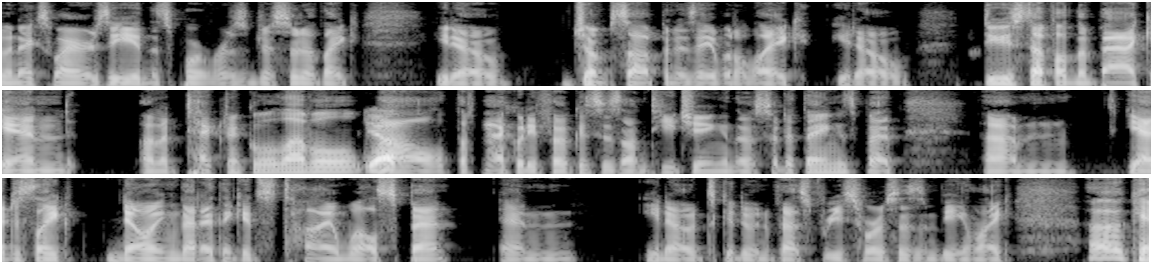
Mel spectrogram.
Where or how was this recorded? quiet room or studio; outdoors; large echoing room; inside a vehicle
quiet room or studio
